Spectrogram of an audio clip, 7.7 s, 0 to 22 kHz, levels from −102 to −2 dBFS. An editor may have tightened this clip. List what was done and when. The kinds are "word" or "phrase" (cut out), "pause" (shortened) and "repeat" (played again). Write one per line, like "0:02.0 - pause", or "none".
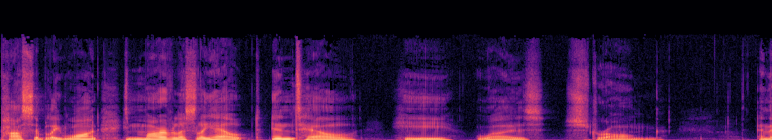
0:01.2 - word
0:02.7 - pause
